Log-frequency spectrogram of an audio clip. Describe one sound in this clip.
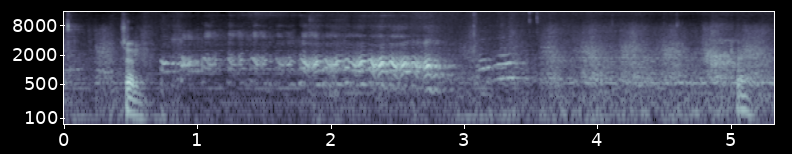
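A young woman laughs and shrieks playfully close by.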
